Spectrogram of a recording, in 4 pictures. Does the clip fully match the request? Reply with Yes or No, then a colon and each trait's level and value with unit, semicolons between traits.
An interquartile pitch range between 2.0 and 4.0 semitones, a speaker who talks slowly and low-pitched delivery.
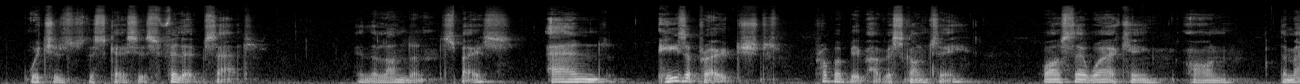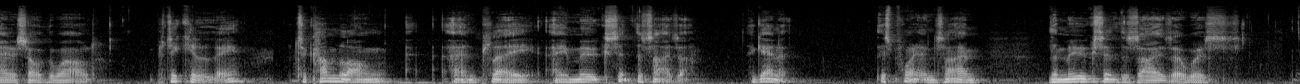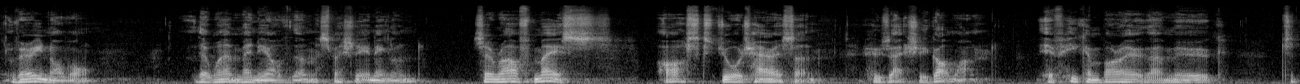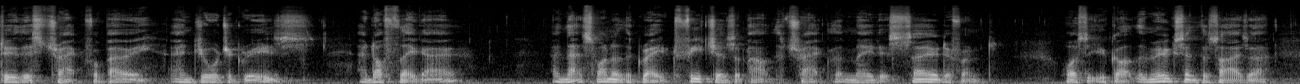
Yes: average, 3.6 semitones; slow, 125 wpm; low, 105 Hz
